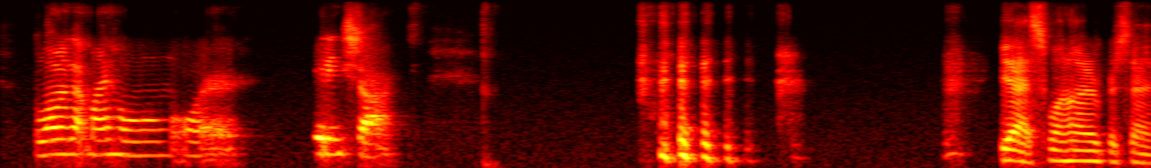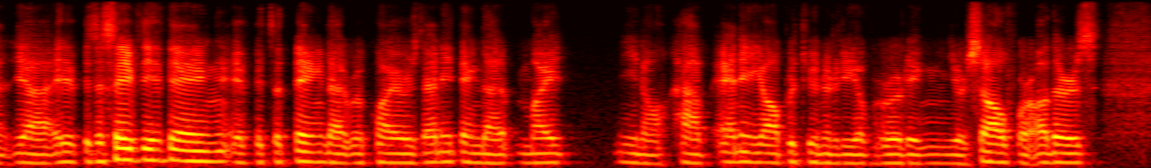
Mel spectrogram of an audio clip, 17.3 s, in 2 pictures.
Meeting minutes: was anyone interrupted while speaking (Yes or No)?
No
